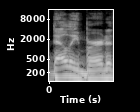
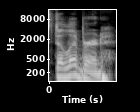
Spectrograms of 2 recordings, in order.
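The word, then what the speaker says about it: Delibird: It's not Deli Bird, it's Delivered. – Is it really? – Because he's a delivery bird.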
